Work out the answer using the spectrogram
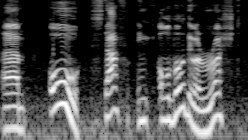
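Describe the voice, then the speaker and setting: A man from England with a high, slow voice and big pitch swings hosts a casual food review vlog. Parked in his car, he eats and talks in a chatty, upbeat way.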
